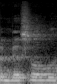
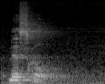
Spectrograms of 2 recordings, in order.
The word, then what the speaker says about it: Miskel: Okay, for the next person will be Miskel. Did I say it right? Yes. Okay, not a missile, not a Mitchell, but a Miskel.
